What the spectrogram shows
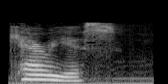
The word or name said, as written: carius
